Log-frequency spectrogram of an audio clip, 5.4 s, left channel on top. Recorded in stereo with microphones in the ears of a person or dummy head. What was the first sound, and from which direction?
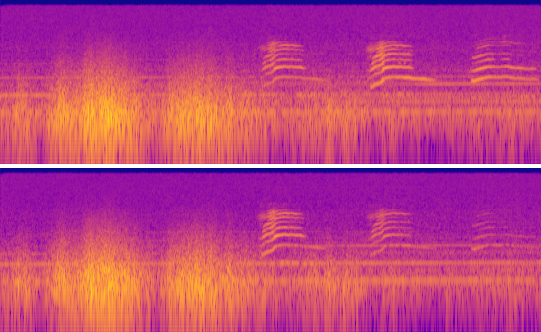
A cat meowing, 30° right (ahead or behind).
